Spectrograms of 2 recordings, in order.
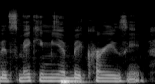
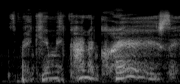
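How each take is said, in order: First: Said in the usual way. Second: High, hushed whisper with a playful lilt; silly whisper. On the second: Pretend. Giddy host joking about filming too long, silly high whisper. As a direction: whisper it high and loopy, drawing out the last word.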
